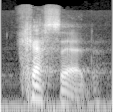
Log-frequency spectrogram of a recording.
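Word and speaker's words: chesed (חסד): But this word that they are translating is a Hebrew word, chesed. You know, kind of like spit from your throat a little bit.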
